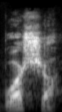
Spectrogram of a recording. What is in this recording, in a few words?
"boichat", patois jura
